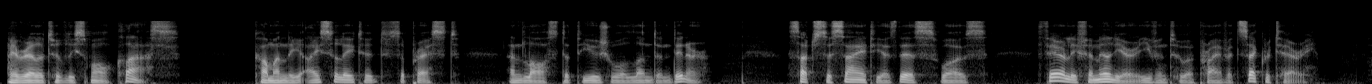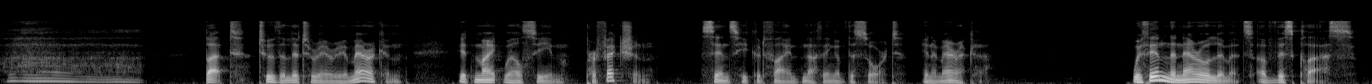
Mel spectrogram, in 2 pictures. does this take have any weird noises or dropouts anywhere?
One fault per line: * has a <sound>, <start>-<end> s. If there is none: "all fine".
* has a sigh, 13.7-15.2 s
